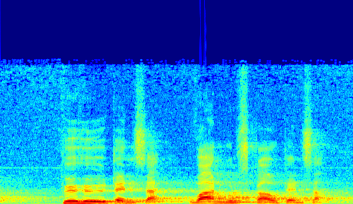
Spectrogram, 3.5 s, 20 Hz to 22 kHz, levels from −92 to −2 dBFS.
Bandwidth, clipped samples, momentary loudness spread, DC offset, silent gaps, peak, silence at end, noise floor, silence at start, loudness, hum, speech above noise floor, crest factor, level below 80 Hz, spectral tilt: 15.5 kHz; under 0.1%; 13 LU; under 0.1%; none; 0 dBFS; 0 s; -34 dBFS; 0 s; -14 LUFS; none; 21 dB; 14 dB; -46 dBFS; -6.5 dB/octave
